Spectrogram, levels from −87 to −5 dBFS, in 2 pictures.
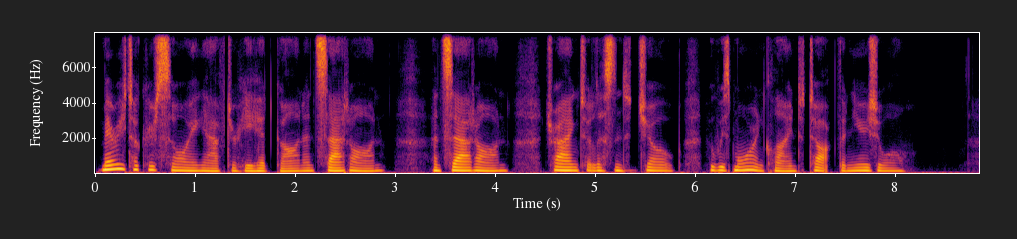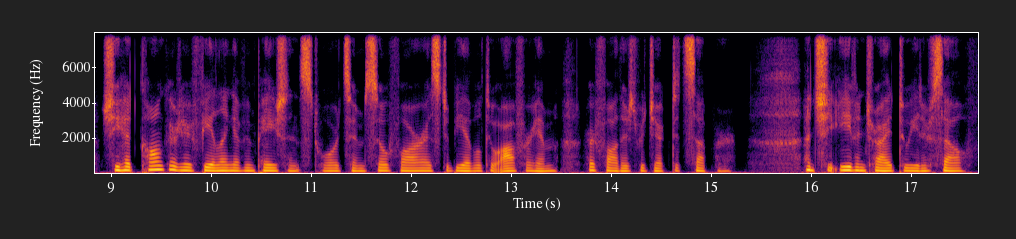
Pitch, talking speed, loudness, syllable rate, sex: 165 Hz, 190 wpm, -23 LUFS, 5.3 syllables/s, female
